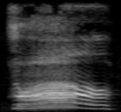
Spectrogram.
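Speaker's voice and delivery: long playful growl; lion growl. Acted.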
